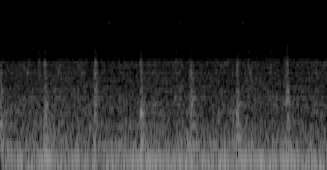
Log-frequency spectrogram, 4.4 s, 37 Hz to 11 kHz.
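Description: Car cabin rumble from an engine and tyres in slow traffic. Over it, an even ticking about every 0.6 s, the turn-signal flasher during a lane change.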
